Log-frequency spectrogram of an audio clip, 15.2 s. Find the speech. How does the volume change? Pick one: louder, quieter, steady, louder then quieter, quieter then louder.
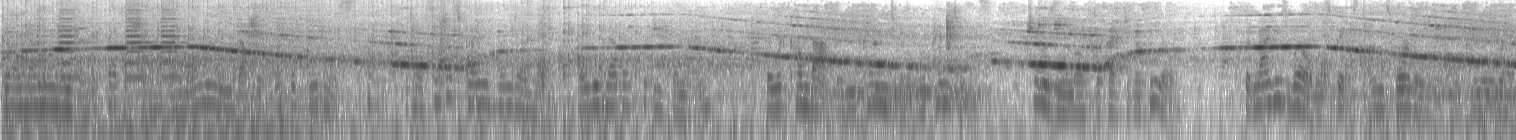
steady.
